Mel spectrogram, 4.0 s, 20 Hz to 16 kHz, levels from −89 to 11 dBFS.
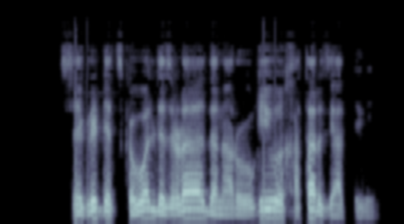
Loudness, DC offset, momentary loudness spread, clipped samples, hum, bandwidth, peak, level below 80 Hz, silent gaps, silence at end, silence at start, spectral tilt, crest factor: -20 LUFS; under 0.1%; 11 LU; under 0.1%; none; 9.6 kHz; -4 dBFS; -58 dBFS; 3.47-3.54 s; 0.3 s; 0.6 s; -5 dB/octave; 16 dB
